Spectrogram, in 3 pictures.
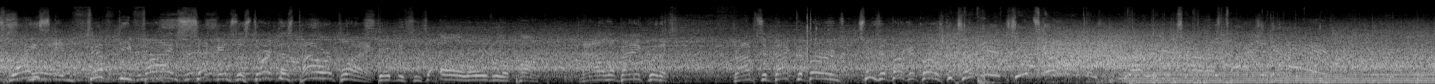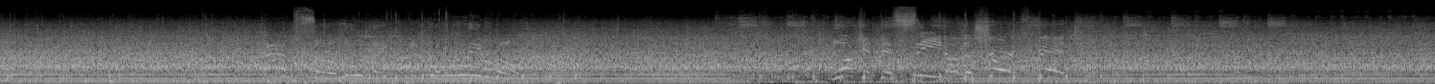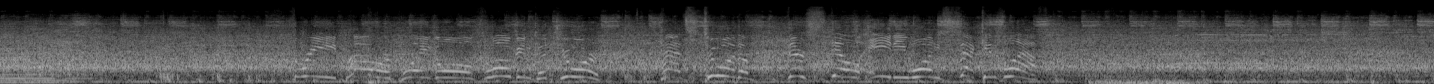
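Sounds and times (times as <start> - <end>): crowd cheering and whooping: 0.0 - 43.0
goal horn blasts: 10.9 - 29.7.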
